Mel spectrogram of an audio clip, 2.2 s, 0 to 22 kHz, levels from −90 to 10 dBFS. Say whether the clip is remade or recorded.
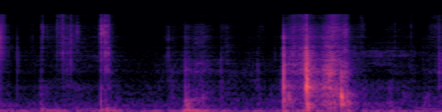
remade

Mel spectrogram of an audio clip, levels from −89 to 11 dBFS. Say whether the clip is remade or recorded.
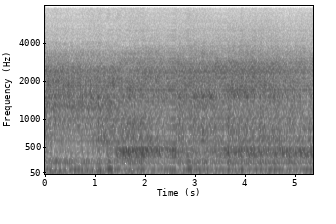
remade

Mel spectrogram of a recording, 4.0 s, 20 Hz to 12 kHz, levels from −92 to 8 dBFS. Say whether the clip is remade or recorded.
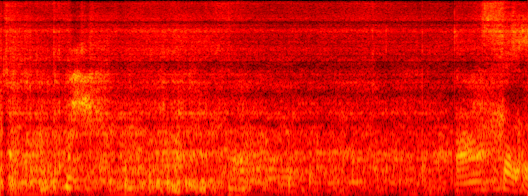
remade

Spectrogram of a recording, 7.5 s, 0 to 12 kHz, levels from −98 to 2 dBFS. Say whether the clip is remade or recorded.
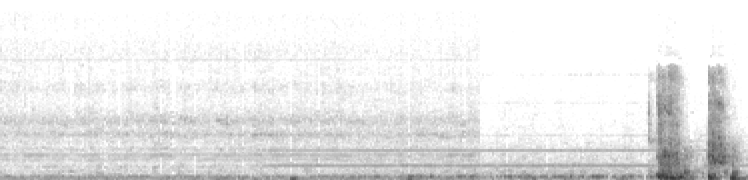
recorded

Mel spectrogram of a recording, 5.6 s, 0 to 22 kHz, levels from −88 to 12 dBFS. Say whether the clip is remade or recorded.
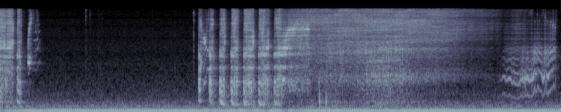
recorded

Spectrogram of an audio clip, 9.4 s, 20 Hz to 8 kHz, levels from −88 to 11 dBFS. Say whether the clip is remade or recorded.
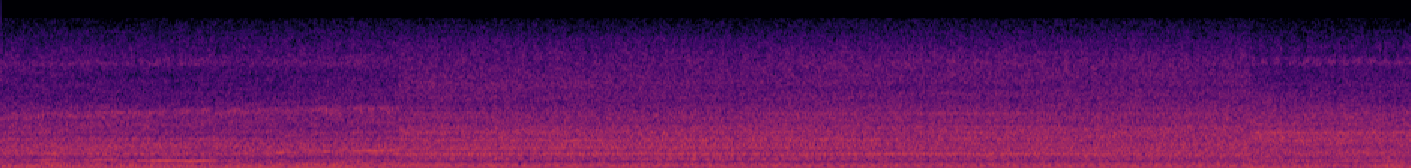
remade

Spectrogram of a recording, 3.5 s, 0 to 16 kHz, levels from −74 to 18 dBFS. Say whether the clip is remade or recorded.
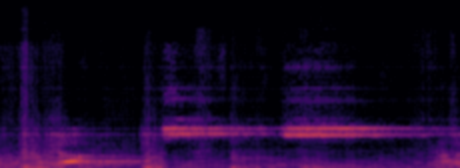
remade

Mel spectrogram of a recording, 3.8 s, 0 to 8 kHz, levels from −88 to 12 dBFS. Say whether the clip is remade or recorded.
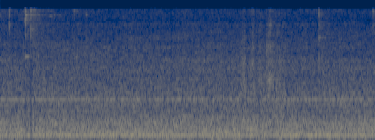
recorded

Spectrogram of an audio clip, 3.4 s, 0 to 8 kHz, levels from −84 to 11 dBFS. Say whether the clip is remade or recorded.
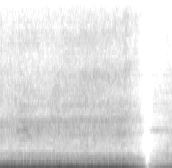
remade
